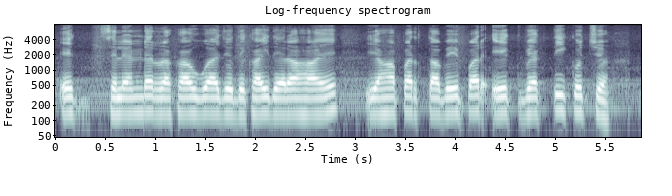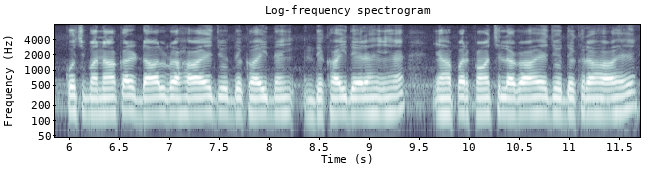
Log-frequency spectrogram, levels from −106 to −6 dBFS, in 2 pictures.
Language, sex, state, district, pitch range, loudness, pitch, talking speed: Hindi, male, Uttar Pradesh, Deoria, 140-145 Hz, -13 LUFS, 145 Hz, 175 wpm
